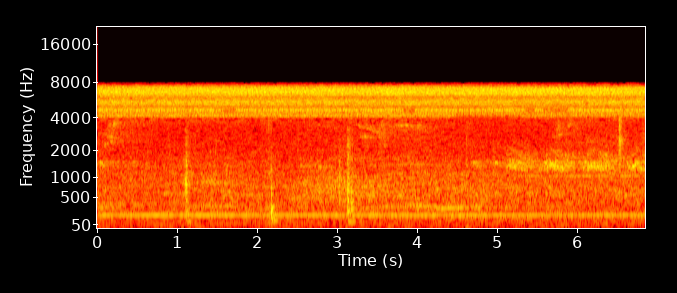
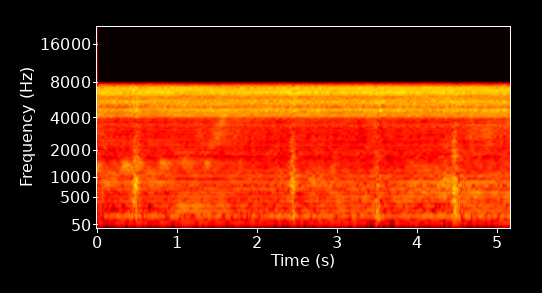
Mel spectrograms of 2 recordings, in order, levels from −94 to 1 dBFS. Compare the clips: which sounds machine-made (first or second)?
second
